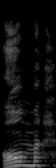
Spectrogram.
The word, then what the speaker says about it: Om: Quando le sentirai vibranti, formicolanti, caldi, questi palmi delle mani, li apriremo e poi insieme proietteremo questi OM tre volte, pronunciamo bene la M, OM, vedendo che luce potente raggiunge quella terra e raggiunge le coscienze, tutte.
